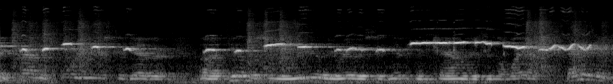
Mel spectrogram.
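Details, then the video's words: Pet cockatiel serenading a person's foot indoors: clear whistled phrases held at a steady pitch, with short upward slides, a sustained higher run and a warbling flourish at the end, over a person's low talking voice. "Cockatiel name KIWI serenading Kylie's foot."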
